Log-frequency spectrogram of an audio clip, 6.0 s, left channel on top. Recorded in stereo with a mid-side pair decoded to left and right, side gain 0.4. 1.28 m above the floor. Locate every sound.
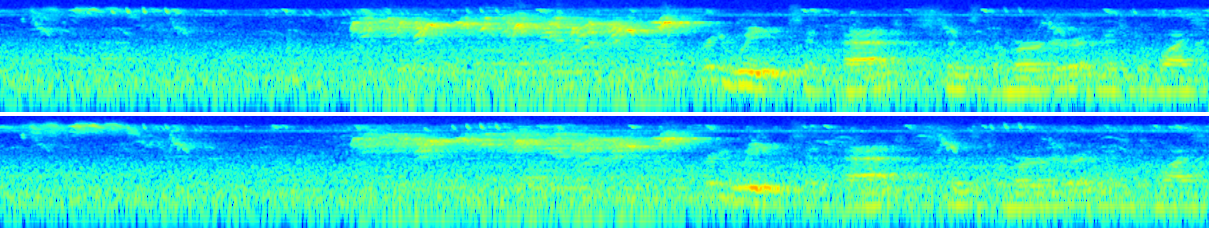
1.8 s a bird: 60° left, 8.5 m
3.5 s a man speaking: 50° left, 7 m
